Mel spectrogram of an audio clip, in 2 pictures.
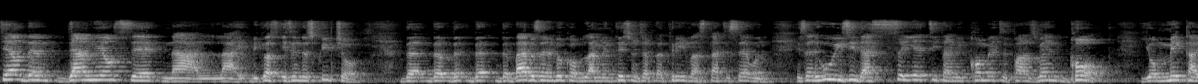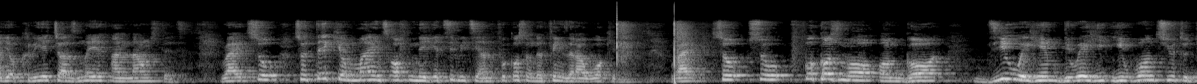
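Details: Adult man who stammers, reporting difficulty when talking but none when singing; stuttering.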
